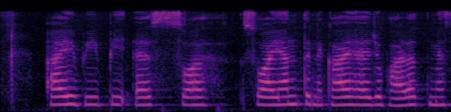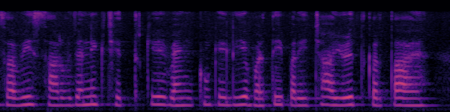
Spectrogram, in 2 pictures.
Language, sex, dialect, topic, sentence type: Hindi, female, Kanauji Braj Bhasha, banking, statement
